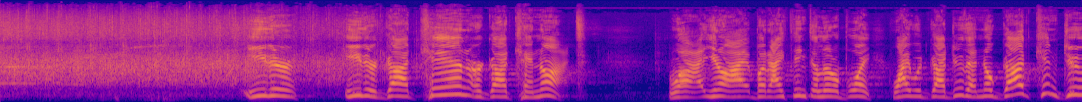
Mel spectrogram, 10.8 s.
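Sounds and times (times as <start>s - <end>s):
very soft audience clapping: 0.0s - 4.2s
speech: 2.4s - 5.9s, 6.7s - 10.8s.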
